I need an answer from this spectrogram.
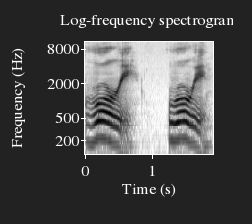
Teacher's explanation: we tend to keep the tongue up, and then the entire word sounds muffled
